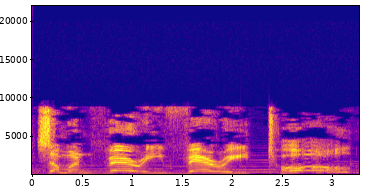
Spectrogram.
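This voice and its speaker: Paranoid pompous crank in a radio play, excitable ranting, slow drawn out delivery, voice swings all over. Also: male voice, high voice, music in the background, heavily acted. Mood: bewildered, terrified. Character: pompous, paranoid megalomaniac man, feverishly excitable, talking to his parrot. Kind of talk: radio drama acting.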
